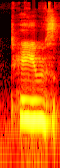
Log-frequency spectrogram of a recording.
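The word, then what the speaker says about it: Toews: because i was like taves like paves i think is the correct pronunciation i really really really really loved a complicated kindness by miriam taves so so very much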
